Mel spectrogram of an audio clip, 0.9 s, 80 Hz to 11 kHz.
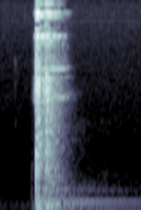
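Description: A one-pound piece of physical silver is dropped onto a table, making a single heavy thump. A bright metallic click gives way to a low hum around 140 Hz that fades within about a second.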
